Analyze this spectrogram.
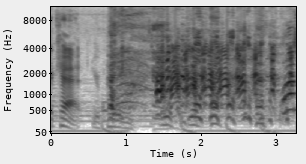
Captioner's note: group laughing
